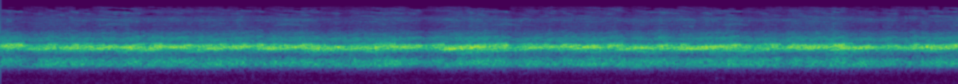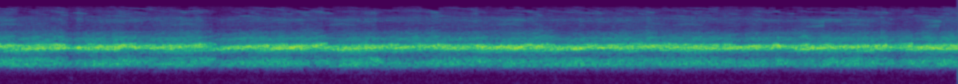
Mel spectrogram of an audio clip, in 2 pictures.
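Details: A great many frogs trilling together, a constant pulsing wall of high and mid-pitched croaking that swells slightly now and then but never stops.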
